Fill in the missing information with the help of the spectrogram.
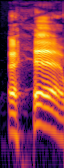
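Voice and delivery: short high, loud laugh burst; imitated grandma's laugh. Grandson imitating the laugh that set them off, loud burst. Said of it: "when you would hear her go".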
